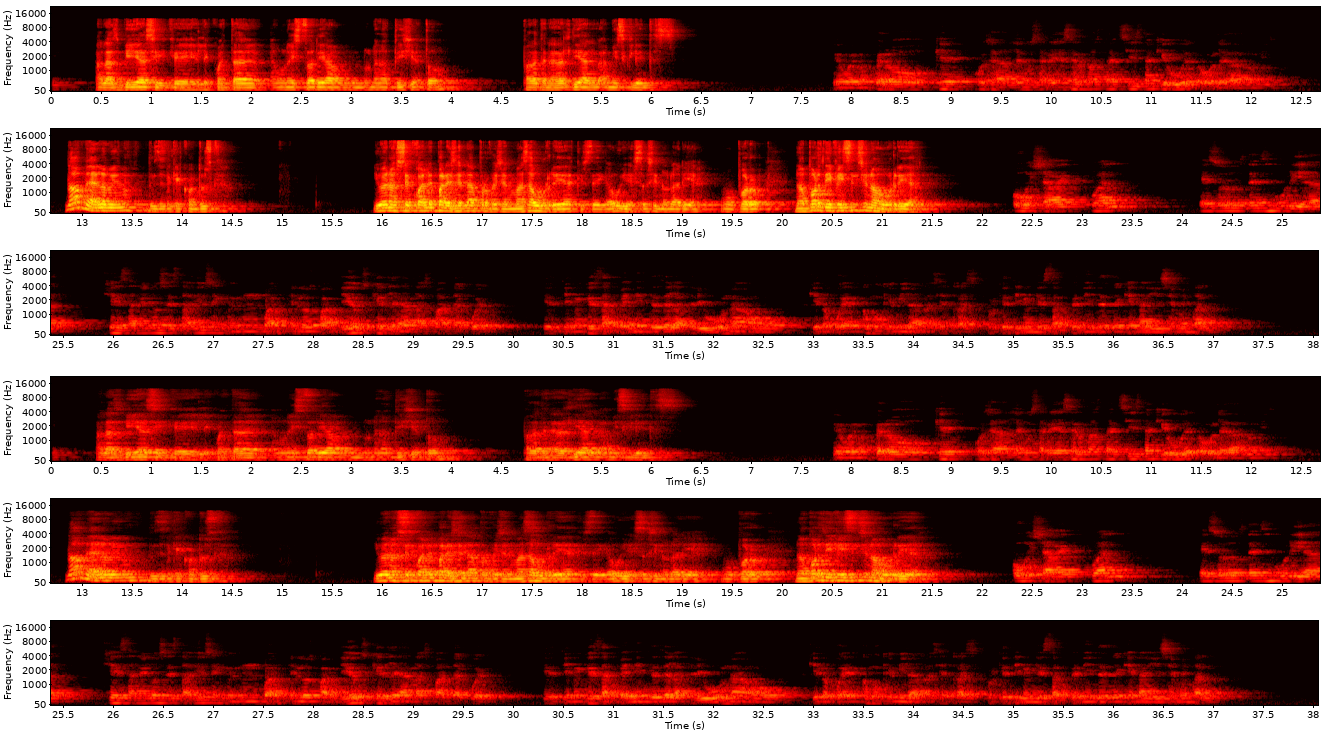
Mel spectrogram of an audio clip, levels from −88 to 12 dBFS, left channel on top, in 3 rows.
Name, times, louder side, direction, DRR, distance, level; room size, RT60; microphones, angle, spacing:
voice 1, 0.4-4.0 4.7-6.2 12.8-14.4 15.9-21.4, left 5 dB, 85° left, 0.3 m, -25 dB
voice 2, 7.8-12.2 22.3-23.4 24.2-25.4 25.9-29.7 30.3-32.7 33.0-36.9, right 1 dB, 40° right, 1.1 m, -41 dB
4.7 x 2.8 x 3.1 m
head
